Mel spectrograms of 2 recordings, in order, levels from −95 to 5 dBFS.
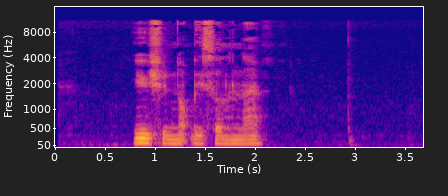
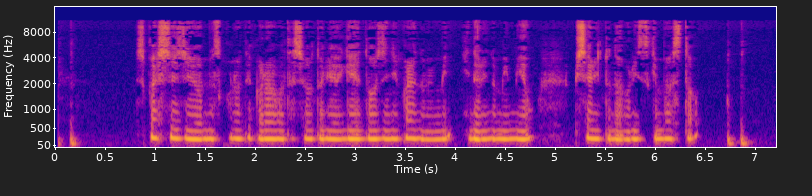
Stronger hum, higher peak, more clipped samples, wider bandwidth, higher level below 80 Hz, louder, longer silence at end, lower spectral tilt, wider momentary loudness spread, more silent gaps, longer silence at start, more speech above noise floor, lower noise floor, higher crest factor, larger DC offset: neither; second, -6 dBFS vs -2 dBFS; neither; about the same, 11.5 kHz vs 11.5 kHz; about the same, -48 dBFS vs -52 dBFS; about the same, -21 LUFS vs -20 LUFS; first, 1.6 s vs 0.3 s; about the same, -4.5 dB/octave vs -4 dB/octave; second, 12 LU vs 15 LU; neither; first, 0.8 s vs 0.05 s; about the same, 48 dB vs 46 dB; about the same, -68 dBFS vs -66 dBFS; about the same, 20 dB vs 20 dB; neither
